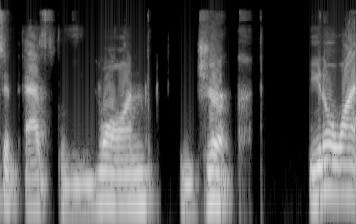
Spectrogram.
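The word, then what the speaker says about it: Von Gierke: jerk you know why I want you to pronounce it as vau jerk because the first glycogen storage disease is like the first boyfriend and what is the first boyfriend he is a jerk okay seeon jerk now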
